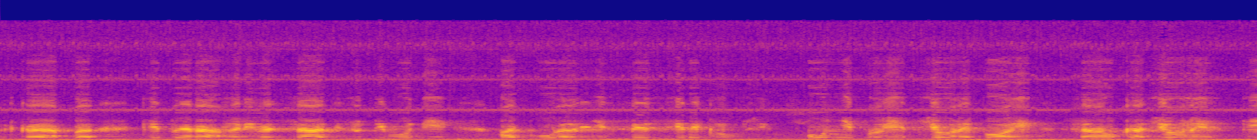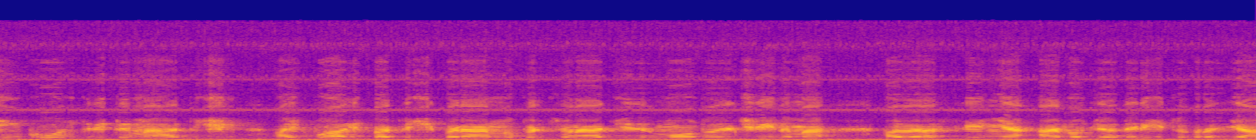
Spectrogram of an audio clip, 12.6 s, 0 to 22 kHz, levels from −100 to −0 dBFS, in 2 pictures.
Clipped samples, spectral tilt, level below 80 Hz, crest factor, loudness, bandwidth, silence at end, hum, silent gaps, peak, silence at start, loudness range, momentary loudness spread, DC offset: under 0.1%; -2.5 dB/octave; -40 dBFS; 18 dB; -22 LUFS; 19 kHz; 0 s; none; none; -6 dBFS; 0 s; 5 LU; 11 LU; under 0.1%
